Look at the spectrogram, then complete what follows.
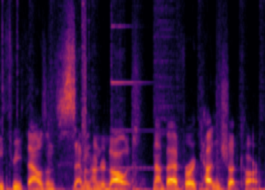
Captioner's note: cash register dings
